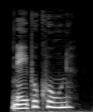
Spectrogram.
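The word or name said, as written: nabokommune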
